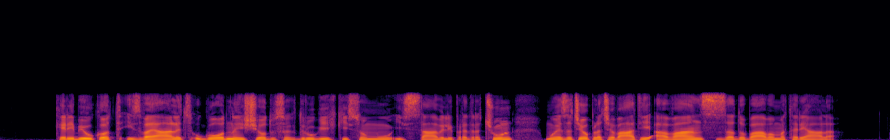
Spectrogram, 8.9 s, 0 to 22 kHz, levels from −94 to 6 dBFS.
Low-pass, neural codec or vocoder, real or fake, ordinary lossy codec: 7.2 kHz; none; real; none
